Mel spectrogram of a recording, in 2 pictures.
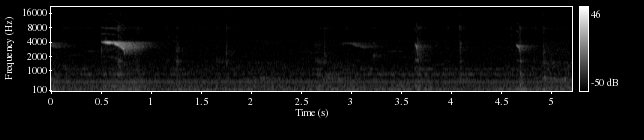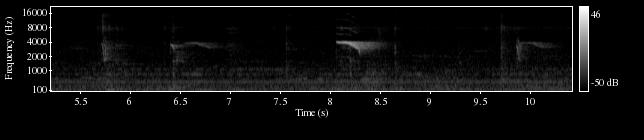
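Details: Javan grey-throated white-eye singing to provoke rival birds: short, high, clear whistled notes, some sliding downward, given about every second with two much louder phrases, over a steady low electrical hum.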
